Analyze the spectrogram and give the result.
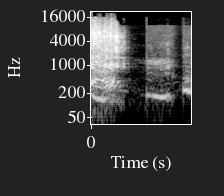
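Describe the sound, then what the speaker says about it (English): A lion roars loudly at close range in three deep, rumbling bursts, the first long and the next two shorter, with brief lulls between them and no voices. "And a lion roars."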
